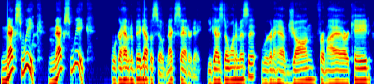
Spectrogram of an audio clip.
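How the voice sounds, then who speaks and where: A man's voice: mid-range voice, big pitch swings, moderate pace, pushed and bright, no echo. An enthusiastic man hosts a casual livestream chat. He repeats phrases for emphasis, and his voice sounds dry and close, with very little room around it. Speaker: host of a video game talk show.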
